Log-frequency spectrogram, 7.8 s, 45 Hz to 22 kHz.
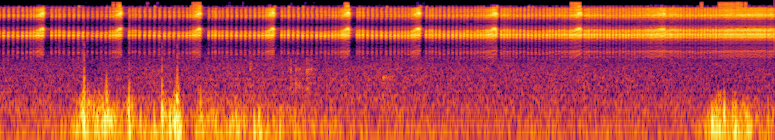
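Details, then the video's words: Large brown cicada calling from under a loquat tree branch, partly concealed: a steady, harsh sizzling drone with short regular breaks, plus a few low thumping knocks near the start and end. "セミの鳴き声２～アブラゼミ～Large Brown Cicada"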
